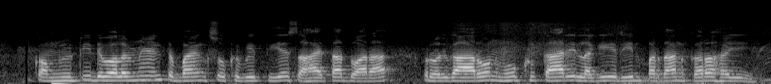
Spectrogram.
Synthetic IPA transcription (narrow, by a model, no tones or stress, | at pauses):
kəmjuniʈiɖebeləpmeɳʈbəŋksukʰbit̪ijesəɦajt̪ad̪waɾa | ɾod͡ʒɡaɾonmukʰkaɾiləɡiɾinpɾəd̪ankəɾəɦəj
